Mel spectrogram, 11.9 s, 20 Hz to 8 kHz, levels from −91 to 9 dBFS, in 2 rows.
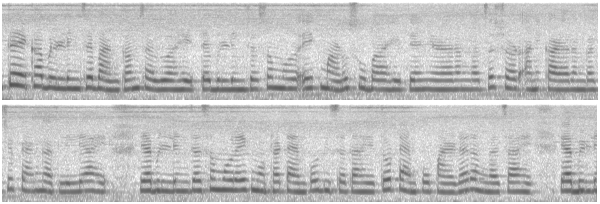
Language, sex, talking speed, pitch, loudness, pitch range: Marathi, female, 215 wpm, 255 Hz, -35 LUFS, 245-275 Hz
